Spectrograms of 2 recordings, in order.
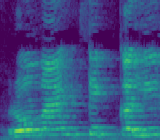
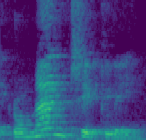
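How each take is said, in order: First: रोमांटिकली with a held क and an extra अ before ली; wrong extra syllable. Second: रोमांटिकली said ro-MAN-tik-lee, no अ before ली; silent a. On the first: Teacher shows the wrong रोमांटिकली. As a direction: sound a full अ in रोमांटिकली. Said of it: "रोमांटिकली नहीं बोलेंगे". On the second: Teacher models रोमांटिकली with a silent a. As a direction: drop the a in रोमांटिकली. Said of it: "अ का sound silent हो जाएगा". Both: Shown as a demonstration.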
